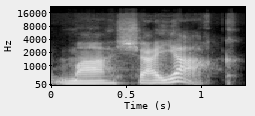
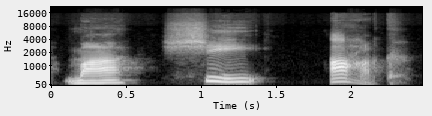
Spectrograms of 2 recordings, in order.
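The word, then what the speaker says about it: מָשִׁיחַ: or in ancient hebrew ma shayach right but ma shi ak that's how you pronounce it in the israeli language right but anyway so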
